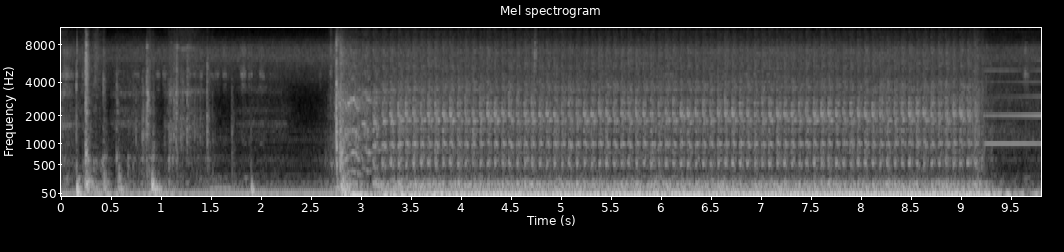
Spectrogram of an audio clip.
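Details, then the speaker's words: 7.3 Powerstroke diesel with a hot no-start, cranking after installing a new injection pressure regulator valve: steady starter churn for about six seconds, reaching about 2000 on the gauge, and it tries but never fires; crank, no start. "all right about 2000 it wants to try and start but it's not starting"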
